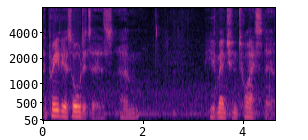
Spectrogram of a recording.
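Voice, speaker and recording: Mumbling from a man with a British accent, medium in pitch, at a moderate pace with fairly even intonation. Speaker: councillor. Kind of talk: committee meeting questions. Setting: council committee meeting.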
